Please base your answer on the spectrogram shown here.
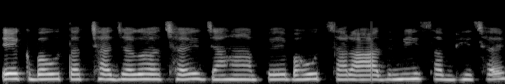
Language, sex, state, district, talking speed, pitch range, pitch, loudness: Maithili, female, Bihar, Samastipur, 165 wpm, 225-240 Hz, 230 Hz, -19 LUFS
